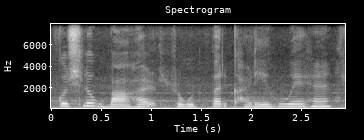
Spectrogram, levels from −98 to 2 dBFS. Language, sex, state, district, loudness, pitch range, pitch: Hindi, female, Bihar, Sitamarhi, -16 LUFS, 200-240 Hz, 230 Hz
